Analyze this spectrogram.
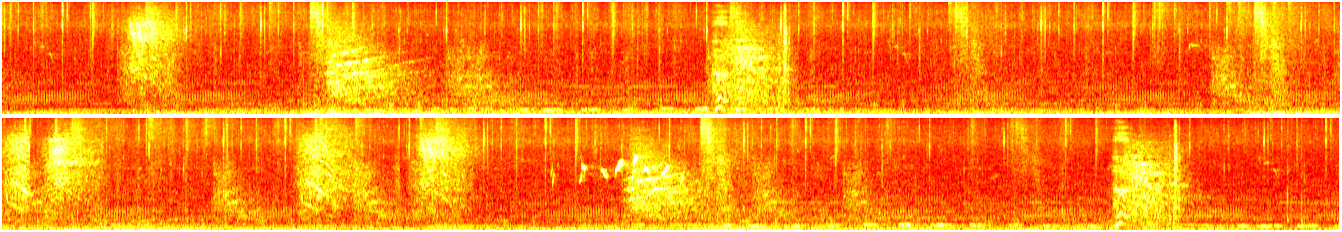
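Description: A lightsaber hums steadily.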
